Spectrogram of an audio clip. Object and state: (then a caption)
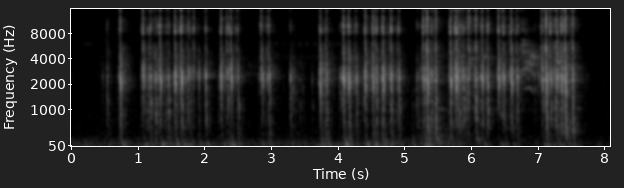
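Plastic mechanical keyboard. Fingertips type on a cream plastic mechanical keyboard with black, purple and yellow keycaps and a hollow case. Bright, crisp clacks around 2.3 kHz come in quick bursts of rapid keystrokes with short pauses between them. Each click stops almost at once, and the clip ends in silence.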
